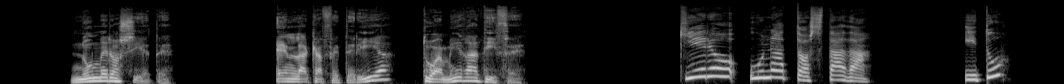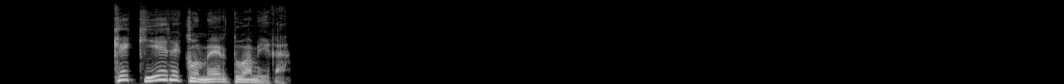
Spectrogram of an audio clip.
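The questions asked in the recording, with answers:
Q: ¿Qué quiere comer tu amiga?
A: Una tostada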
